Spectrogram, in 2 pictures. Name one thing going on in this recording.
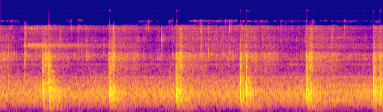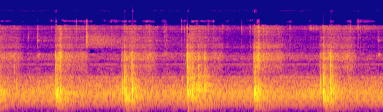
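A tablet game plays a steady pulsing electronic beat.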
